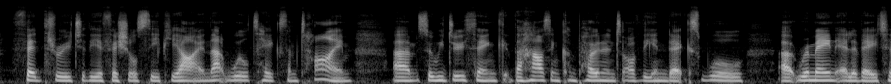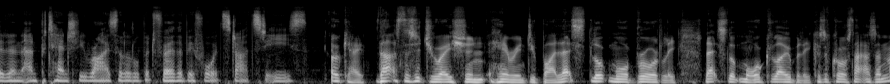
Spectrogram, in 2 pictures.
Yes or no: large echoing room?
no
